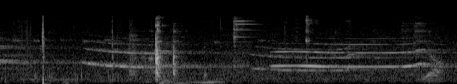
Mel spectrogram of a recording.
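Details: Indri (Indri indri) song at Andasibe in the early morning, heard at breakfast: indris calling to each other in overlapping, drawn-out wailing tones that hold steady and slide downward, then stop abruptly.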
